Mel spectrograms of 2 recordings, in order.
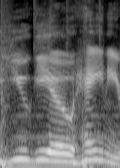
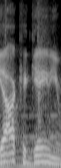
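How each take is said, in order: First: The name begins with a 'you-gee-oh' sound. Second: The name begins with a 'yak' sound. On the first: The speaker calls it wrong. "as I would pronounce it forever because I'm stupid" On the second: The speaker calls it right. "it's apparently the Yakagani River"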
